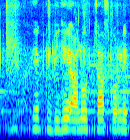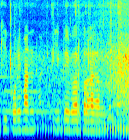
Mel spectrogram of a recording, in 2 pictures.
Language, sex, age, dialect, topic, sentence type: Bengali, male, 18-24, Western, agriculture, question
